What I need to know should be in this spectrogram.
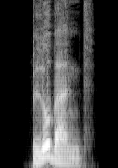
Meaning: present participle of blubbern
- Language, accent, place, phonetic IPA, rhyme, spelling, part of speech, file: German, Germany, Berlin, [ˈblʊbɐnt], -ʊbɐnt, blubbernd, verb, De-blubbernd.ogg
